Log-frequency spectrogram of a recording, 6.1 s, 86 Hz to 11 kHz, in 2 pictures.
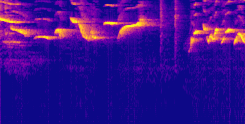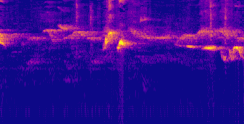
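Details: {'caption': 'Dancing White-rumped shama at a singing contest, 7/25/16: loud cascade of sweet whistled slurs and trills, phrases sliding through bright rising and falling notes, with a sharp click and softer trailing warble.'}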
